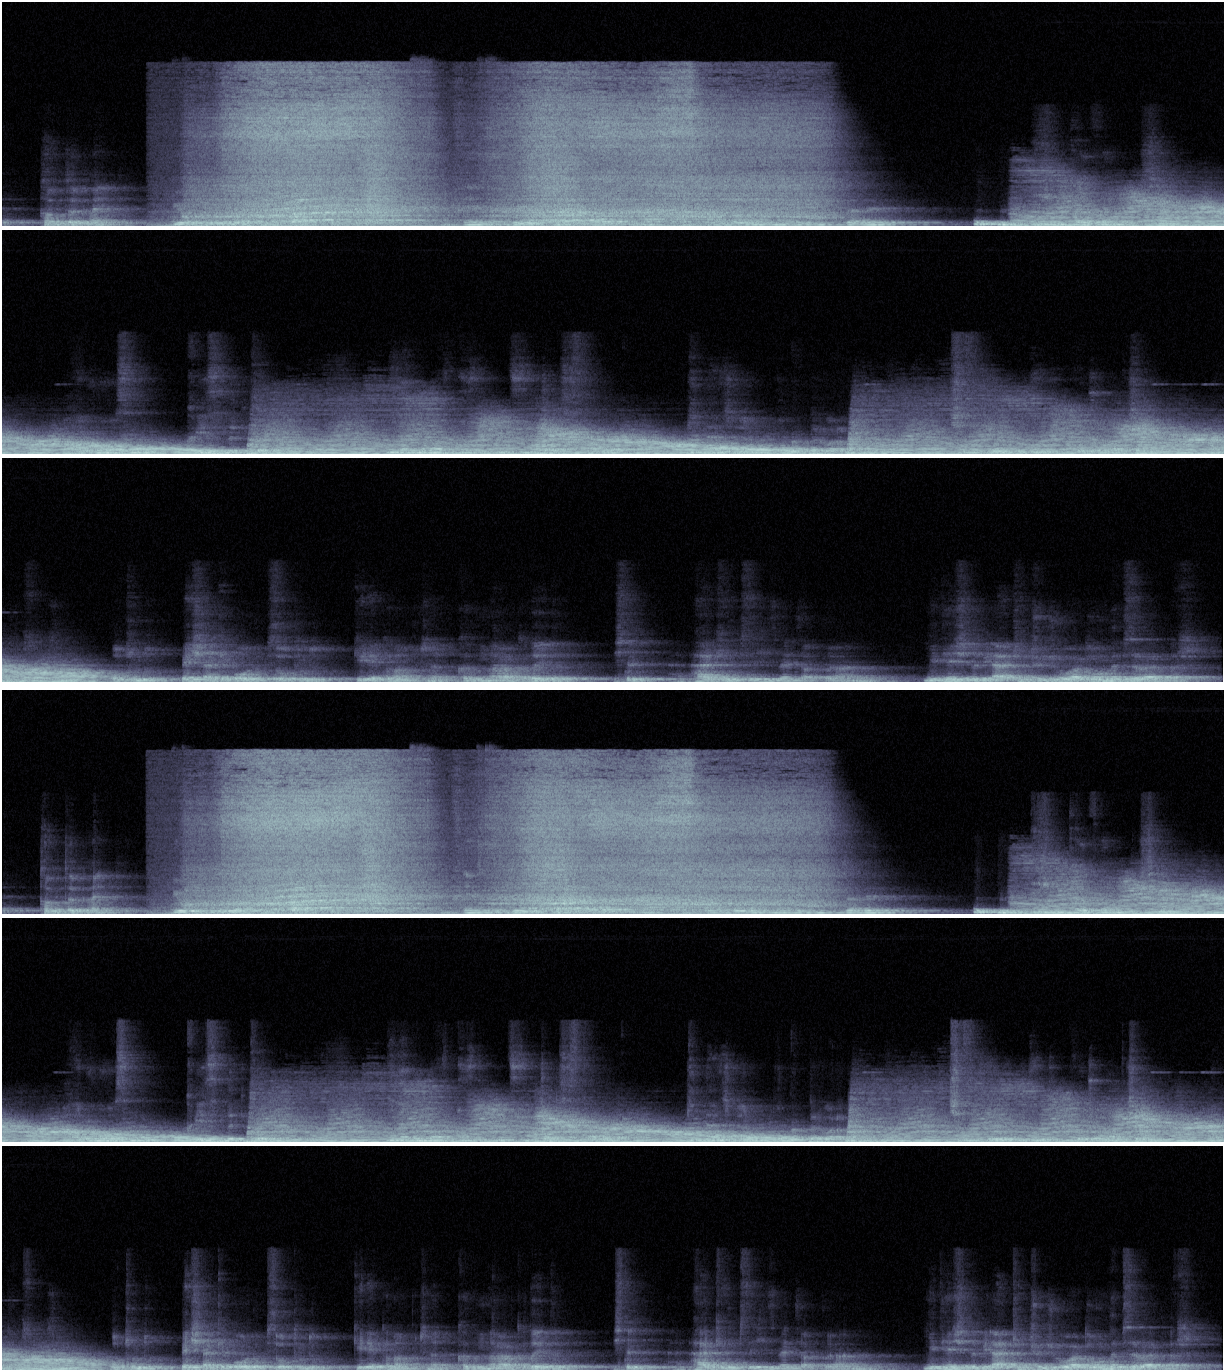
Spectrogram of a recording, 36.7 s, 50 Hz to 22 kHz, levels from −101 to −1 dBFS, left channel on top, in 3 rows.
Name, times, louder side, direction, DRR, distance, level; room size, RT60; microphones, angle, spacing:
voice 1, 0.4-1.1 1.7-3.2 4.4-6.5 7.0-8.8 9.7-11.7 12.8-13.7 14.1-15.0 16.1-18.5 19.0-21.1 21.7-23.7 24.3-25.2 25.5-27.6 28.0-30.1 30.6-30.8 31.1-33.1 33.7-36.3, right 1 dB, 75° right, -2 dB, 0.9 m, -30 dB
sound 1, 1.4-8.3, right 1 dB, 25° right, 1.0 m, -26 dB
sound 2, 10.1-14.4 14.6-20.4 20.7-25.3, equal, 60° right, 1.4 m, -27 dB
5.9 x 2.4 x 3.6 m, 1.5 s
head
